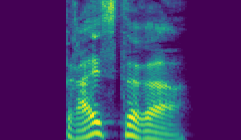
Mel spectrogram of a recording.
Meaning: inflection of dreist: 1. strong/mixed nominative masculine singular comparative degree 2. strong genitive/dative feminine singular comparative degree 3. strong genitive plural comparative degree
- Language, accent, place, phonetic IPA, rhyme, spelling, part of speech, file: German, Germany, Berlin, [ˈdʁaɪ̯stəʁɐ], -aɪ̯stəʁɐ, dreisterer, adjective, De-dreisterer.ogg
